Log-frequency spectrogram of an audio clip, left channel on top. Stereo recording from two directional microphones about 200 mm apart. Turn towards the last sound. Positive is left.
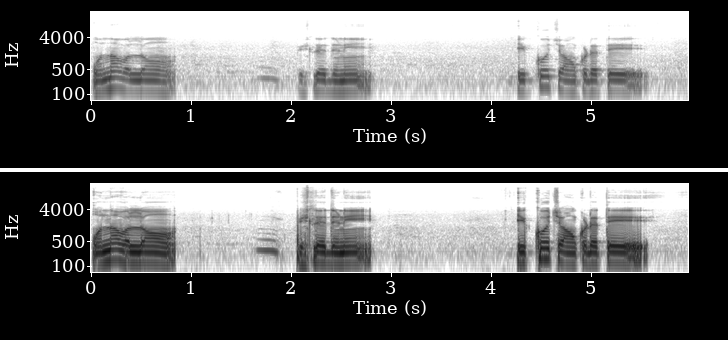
turn(degrees=-50)  # may be behind; listen again after turning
